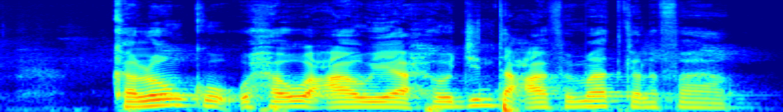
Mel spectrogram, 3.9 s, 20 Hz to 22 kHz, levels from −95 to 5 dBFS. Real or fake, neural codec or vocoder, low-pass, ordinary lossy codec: real; none; none; none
